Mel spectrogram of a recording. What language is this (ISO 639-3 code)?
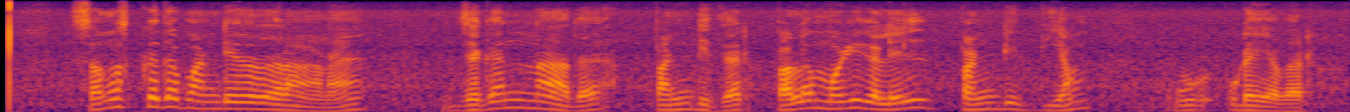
tam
